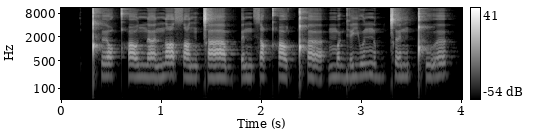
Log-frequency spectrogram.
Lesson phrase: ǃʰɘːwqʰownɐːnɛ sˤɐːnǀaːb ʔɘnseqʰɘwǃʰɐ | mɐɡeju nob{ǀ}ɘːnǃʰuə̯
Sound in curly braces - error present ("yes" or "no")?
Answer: no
